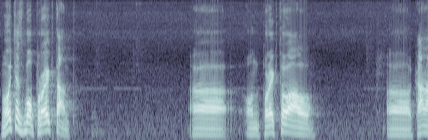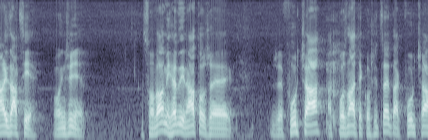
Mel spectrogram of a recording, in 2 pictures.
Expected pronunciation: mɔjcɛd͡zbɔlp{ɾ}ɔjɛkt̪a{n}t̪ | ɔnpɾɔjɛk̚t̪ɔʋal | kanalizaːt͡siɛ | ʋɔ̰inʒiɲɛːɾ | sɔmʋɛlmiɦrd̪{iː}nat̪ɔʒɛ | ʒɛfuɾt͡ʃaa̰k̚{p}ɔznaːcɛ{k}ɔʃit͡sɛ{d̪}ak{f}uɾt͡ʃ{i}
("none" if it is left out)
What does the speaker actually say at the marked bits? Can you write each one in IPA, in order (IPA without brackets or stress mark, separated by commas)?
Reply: ɾ, n, iː, p, k, t̪, f, a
